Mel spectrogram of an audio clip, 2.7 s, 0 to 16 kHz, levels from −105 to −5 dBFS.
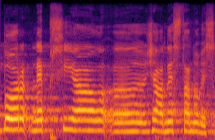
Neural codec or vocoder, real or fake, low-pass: vocoder, 44.1 kHz, 128 mel bands every 256 samples, BigVGAN v2; fake; 14.4 kHz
